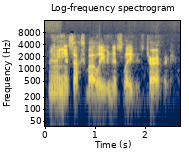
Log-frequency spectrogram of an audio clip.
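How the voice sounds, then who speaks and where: A man's voice: extremely low pitch, flat delivery, brisk, no echo, highs cut off. A middle-aged man with a folksy hillbilly drawl, chatting casually as he drives. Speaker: vlogger, warehouse worker. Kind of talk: casual rambling chat while driving. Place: inside a vehicle while driving.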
